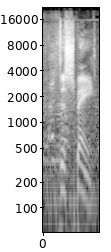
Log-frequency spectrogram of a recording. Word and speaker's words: Despaigne: By the way, we went a couple of years with everybody saying Yordenis Despain. That's how it was to be pronounced, and he said last night, you know what? Despain. So that's what we go with, Despain.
